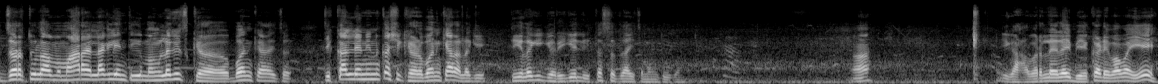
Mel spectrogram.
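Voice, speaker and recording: A man's voice: a little high, a little hiss or hum. Teasing young man. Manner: teasing, coaxing, chatty. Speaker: vlogger. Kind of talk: casual vlog commentary.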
